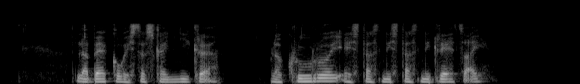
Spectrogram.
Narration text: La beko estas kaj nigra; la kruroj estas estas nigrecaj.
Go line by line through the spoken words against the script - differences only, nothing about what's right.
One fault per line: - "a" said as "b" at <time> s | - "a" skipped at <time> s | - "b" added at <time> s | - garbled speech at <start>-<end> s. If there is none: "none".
none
